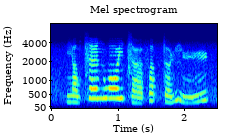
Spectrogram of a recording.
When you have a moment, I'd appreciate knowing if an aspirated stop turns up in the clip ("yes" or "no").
no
